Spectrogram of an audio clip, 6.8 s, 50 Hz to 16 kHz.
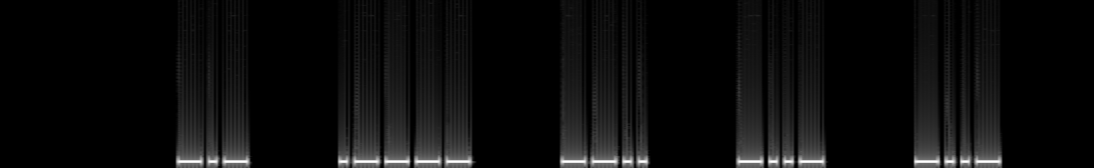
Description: Morse code, heard as a keyed tone, about 25 wpm, spaced as for 12 wpm, 700 Hz. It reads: K1ZXX
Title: USA Call Signs - 4x Character Spacing - 25wpm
